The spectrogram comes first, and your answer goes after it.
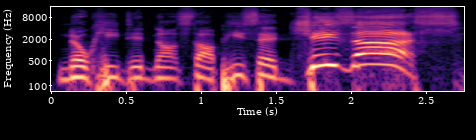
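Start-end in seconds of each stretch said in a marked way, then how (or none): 1.6-2.7 high, loud cry for attention; yelling. Acted. Blind Bartimaeus calling out to Jesus, yelling. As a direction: yell the name with everything you have. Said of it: "He yelled it".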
